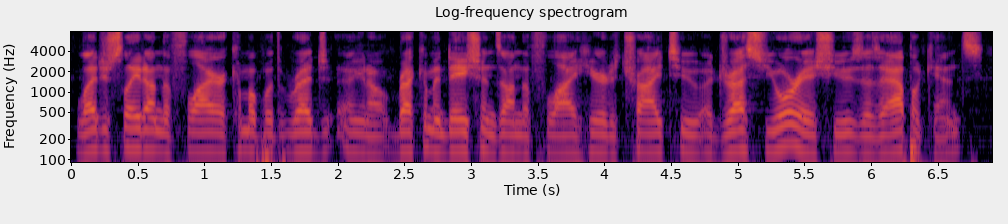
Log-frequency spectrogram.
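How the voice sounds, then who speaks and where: A planning commission member with a medium-pitched, slightly mellow voice speaks earnestly at a public meeting in a council meeting room. He apologizes and thinks aloud, restarting his sentences. His table microphone sometimes catches him off-axis as he drifts away from it.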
